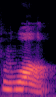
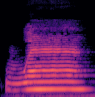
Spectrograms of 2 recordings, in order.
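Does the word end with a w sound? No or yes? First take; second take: no; yes. First: The word ends on an open a vowel. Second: The word ends with a w sound. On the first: The speaker calls it wrong. "not wa" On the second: The speaker calls it right. "the name of the letter is wow"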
